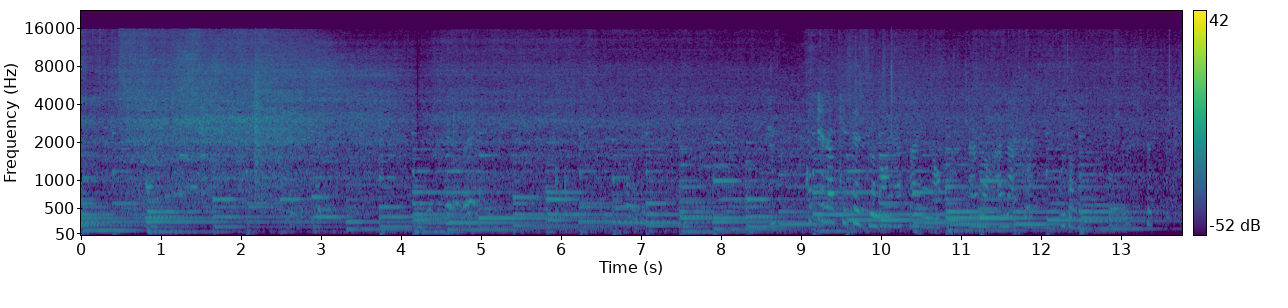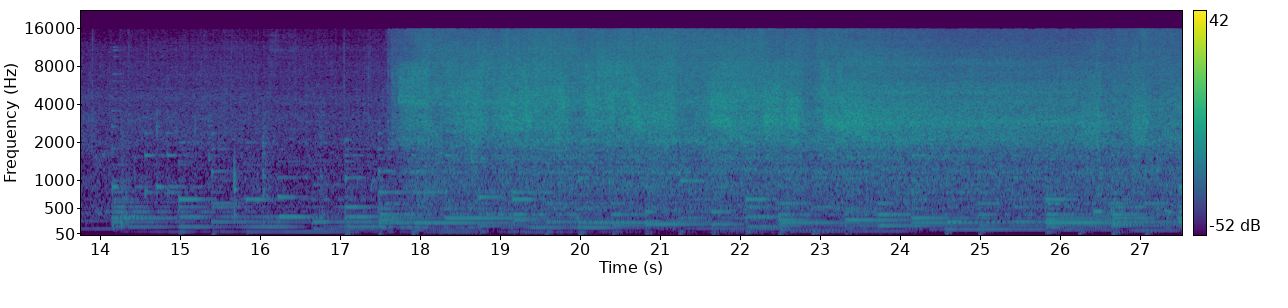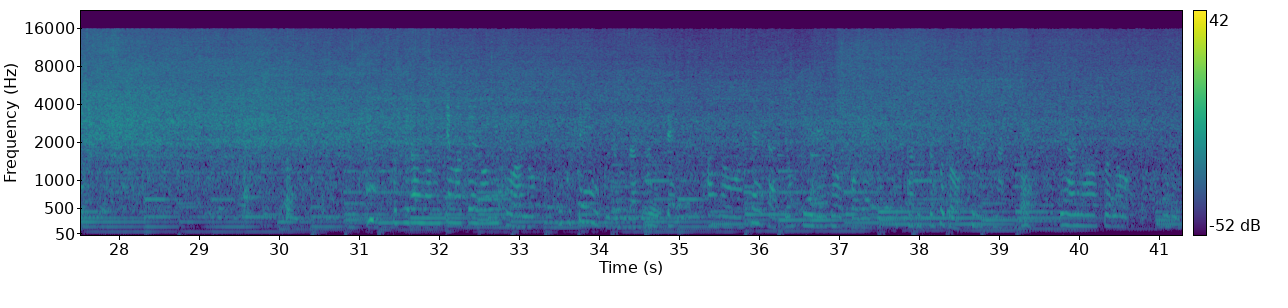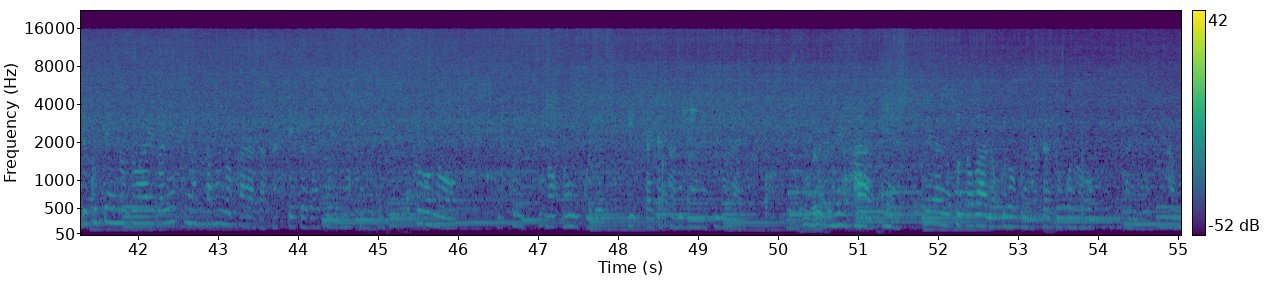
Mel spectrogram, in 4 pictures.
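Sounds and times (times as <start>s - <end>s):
food sizzling in hot fat: 0.0s - 55.0s.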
